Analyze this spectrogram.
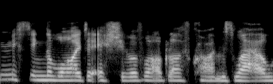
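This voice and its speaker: A woman with a British accent, at a moderate pace, her pitch varying in an ordinary way. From UK. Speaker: forensic science graduate and conservation volunteer. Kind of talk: interview answers. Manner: halting, repeats words.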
